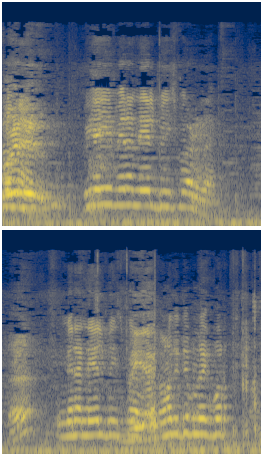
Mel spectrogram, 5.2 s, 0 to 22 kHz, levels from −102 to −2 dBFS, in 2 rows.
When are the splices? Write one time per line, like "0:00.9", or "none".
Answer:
0:04.1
